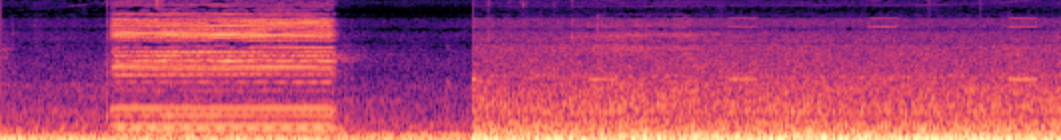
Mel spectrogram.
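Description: A car drives on the road toward the Delhi–Meerut Expressway, with a steady rumble of road and traffic noise throughout and a short horn honk near the start.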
